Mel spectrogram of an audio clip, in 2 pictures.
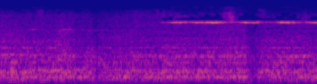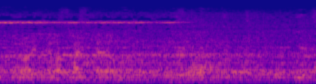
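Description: Steel wheels of a Panama Canal electric towing locomotive ("mule") squealing on the lock-wall rail track: one steady high squeal of about three seconds, starting a couple of seconds in, over crowd chatter.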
